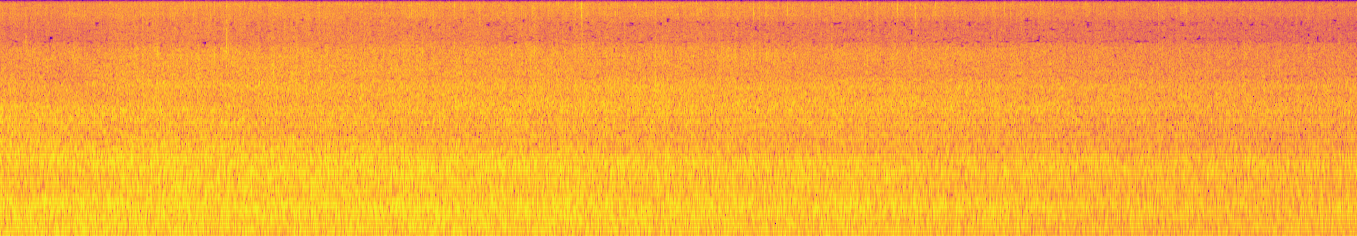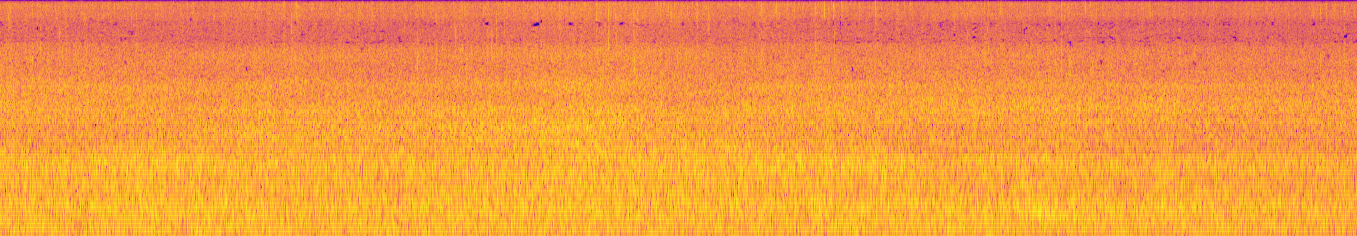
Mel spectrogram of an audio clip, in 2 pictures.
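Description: Very heavy rain falling steadily, a dense even hiss that eases a little over the span.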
